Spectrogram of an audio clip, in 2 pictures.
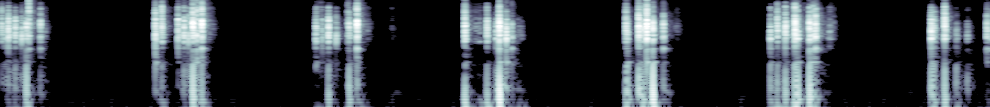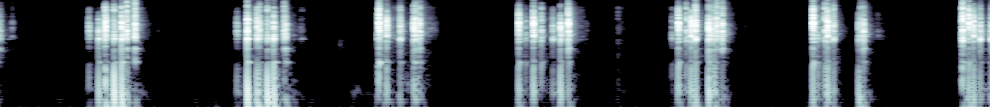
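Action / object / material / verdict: tap / small plastic pumpkin decoration / plastic / none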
